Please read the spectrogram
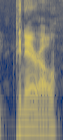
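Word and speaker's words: Pineiro: And then the kicker, Eddie Pinero, that's how you pronounce his name, got roasted because people had video of him taking selfies on the field before the game.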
